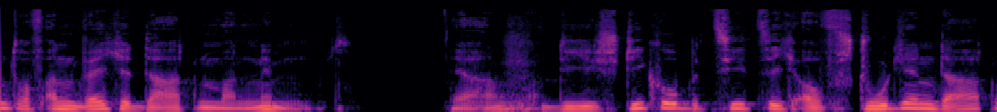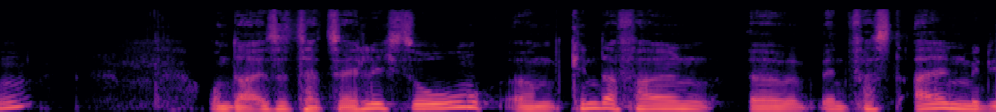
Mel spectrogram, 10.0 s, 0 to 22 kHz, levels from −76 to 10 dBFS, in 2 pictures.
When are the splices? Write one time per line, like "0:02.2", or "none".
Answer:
0:02.7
